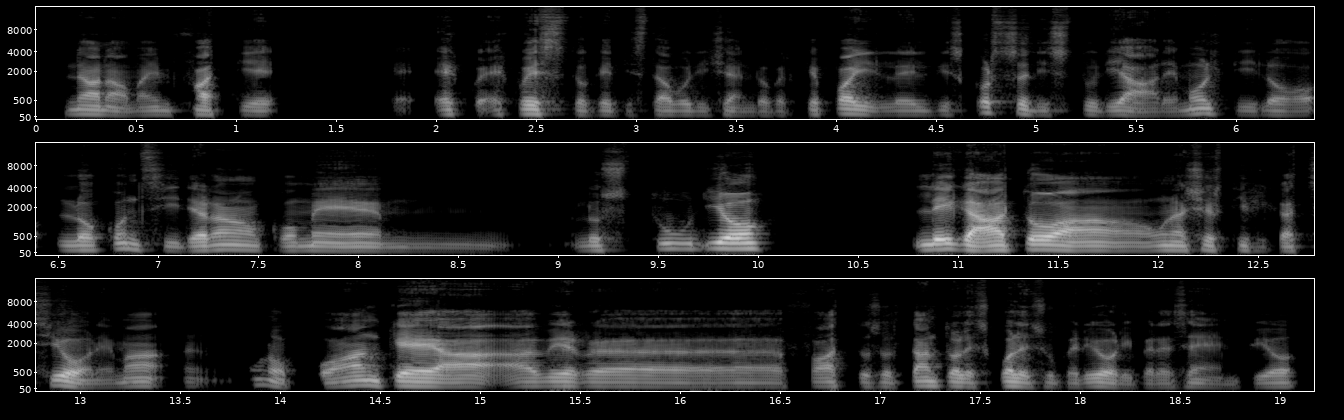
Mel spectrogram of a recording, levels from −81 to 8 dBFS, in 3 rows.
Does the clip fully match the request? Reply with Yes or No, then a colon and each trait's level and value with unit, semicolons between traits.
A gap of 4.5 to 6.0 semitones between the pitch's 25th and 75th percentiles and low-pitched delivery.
No: average, 2.9 semitones; low, 100 Hz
